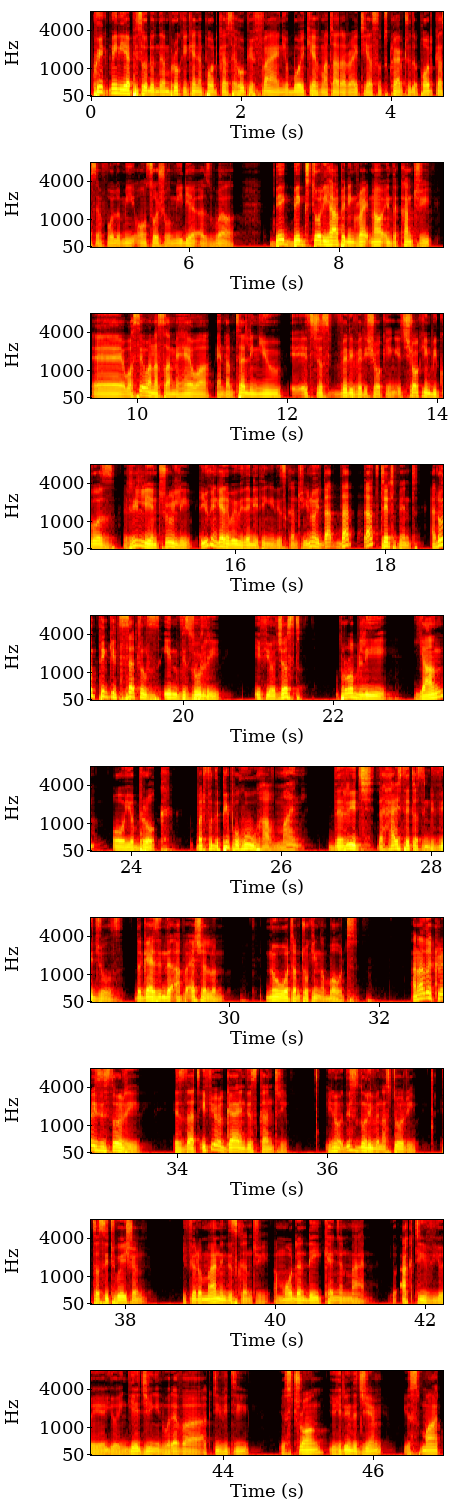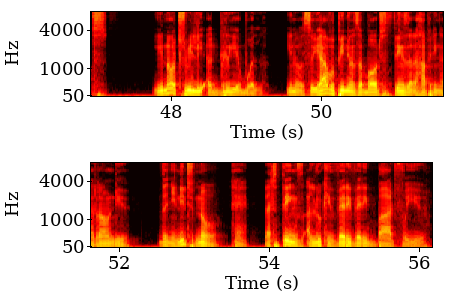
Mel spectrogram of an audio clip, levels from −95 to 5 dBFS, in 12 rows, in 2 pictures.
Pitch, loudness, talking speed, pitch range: 100 Hz, -25 LUFS, 205 wpm, 85-110 Hz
